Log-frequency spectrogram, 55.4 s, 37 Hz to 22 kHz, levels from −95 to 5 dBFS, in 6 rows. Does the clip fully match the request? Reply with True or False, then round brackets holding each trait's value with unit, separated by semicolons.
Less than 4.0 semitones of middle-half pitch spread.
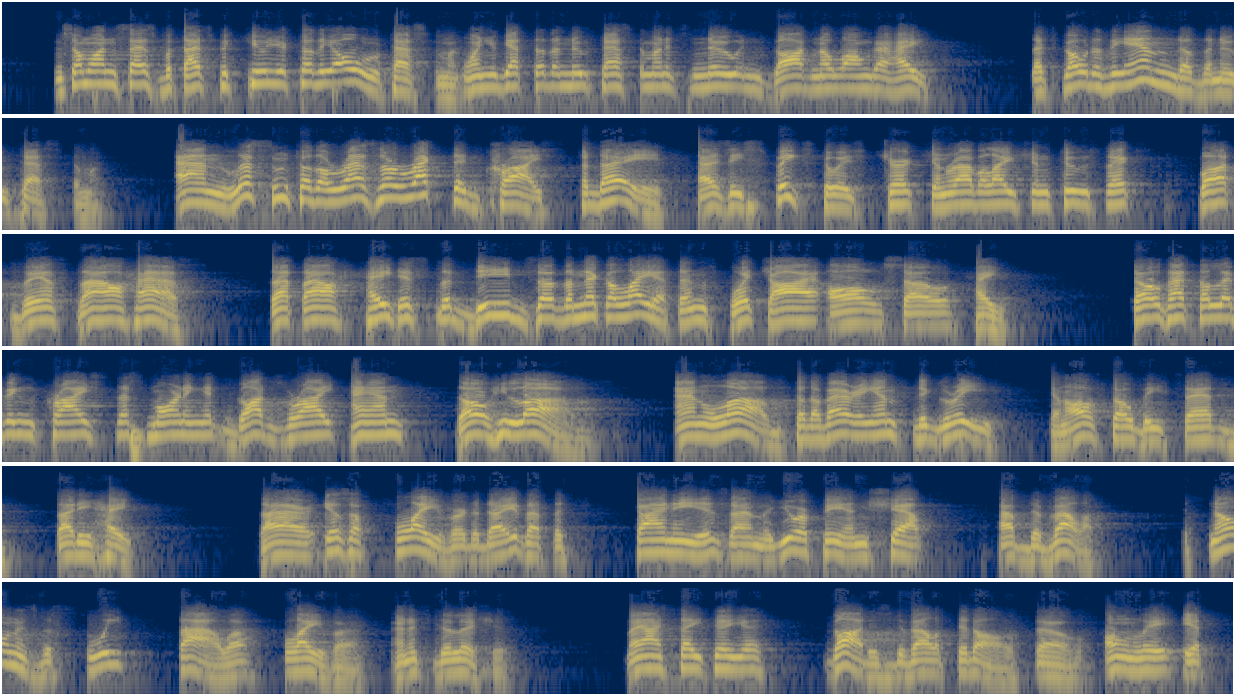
False (4.7 semitones)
